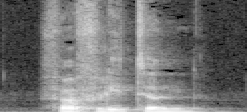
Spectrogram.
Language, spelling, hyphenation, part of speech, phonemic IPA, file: Dutch, vervlieten, ver‧vlie‧ten, verb, /ˌvərˈvli.tə(n)/, Nl-vervlieten.ogg
- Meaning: 1. to flow away 2. to evaporate 3. to disappear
